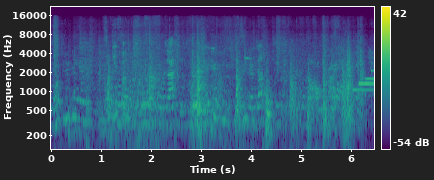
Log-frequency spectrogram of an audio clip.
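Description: Children and adults chattering and laughing over one another, with a few knocks and bumps as they move about.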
